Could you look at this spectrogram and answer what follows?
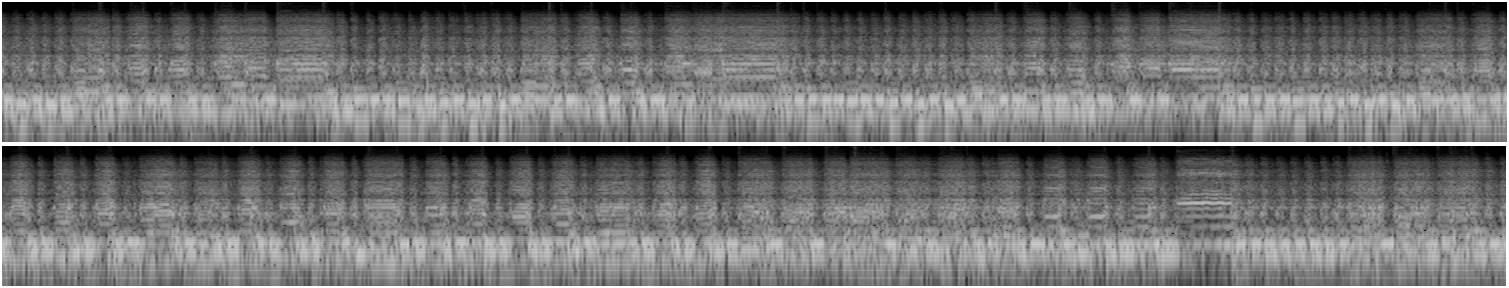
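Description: Fender Troublemaker Telecaster electric guitar played through an amp: a continuous passage of fast picked notes and chords.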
